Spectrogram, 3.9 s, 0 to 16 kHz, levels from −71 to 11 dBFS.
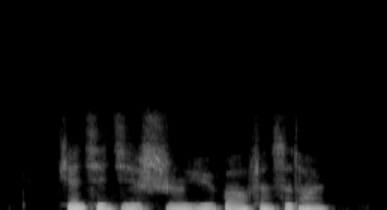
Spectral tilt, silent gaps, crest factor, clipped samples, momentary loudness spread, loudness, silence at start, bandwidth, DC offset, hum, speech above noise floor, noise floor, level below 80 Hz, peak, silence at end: -7.5 dB/octave; none; 14 dB; under 0.1%; 6 LU; -20 LUFS; 0.6 s; 7.4 kHz; under 0.1%; none; 51 dB; -70 dBFS; -60 dBFS; -6 dBFS; 0.6 s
